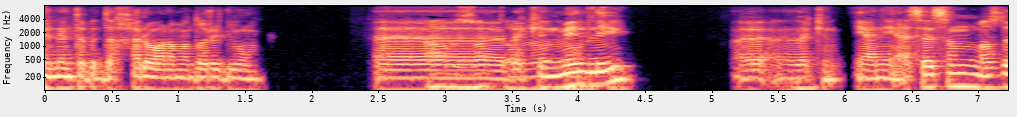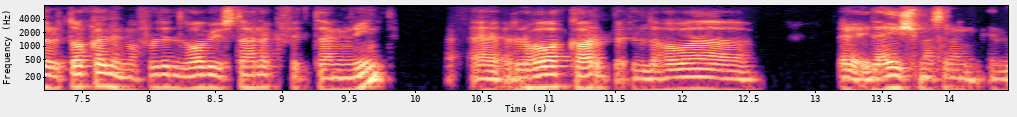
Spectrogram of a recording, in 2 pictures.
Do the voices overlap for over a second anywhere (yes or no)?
yes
